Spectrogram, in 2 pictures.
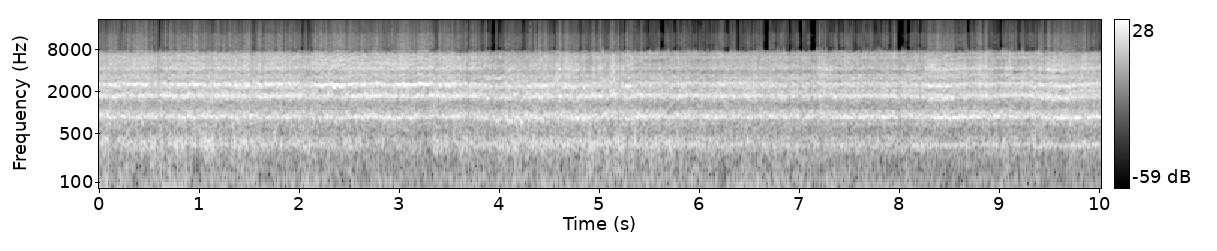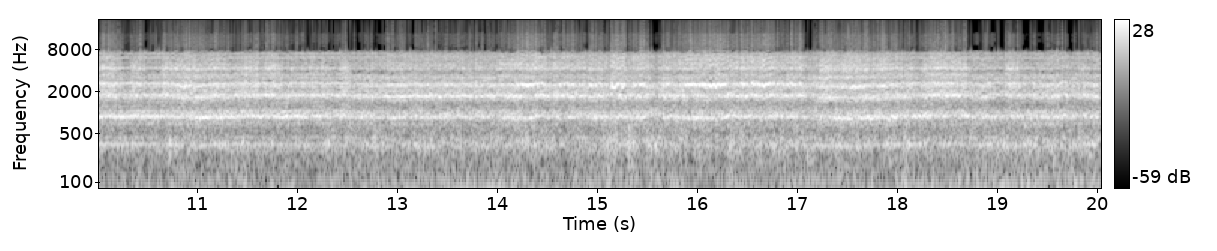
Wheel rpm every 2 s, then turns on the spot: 230, 230, 220, 230, 230, 230, 230, 220, 230, 230.
none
